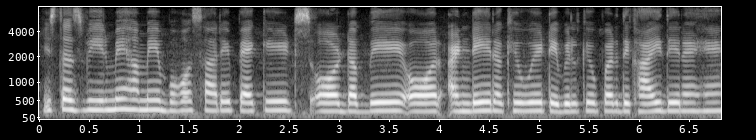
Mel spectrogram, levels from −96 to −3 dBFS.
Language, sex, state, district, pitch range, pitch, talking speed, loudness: Hindi, female, Madhya Pradesh, Bhopal, 220-240 Hz, 225 Hz, 175 wpm, -15 LUFS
